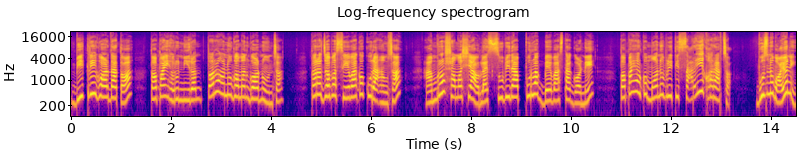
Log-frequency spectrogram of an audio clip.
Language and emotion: Nepali, disgusted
